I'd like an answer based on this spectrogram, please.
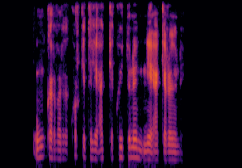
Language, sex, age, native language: Icelandic, male, 30-39, Icelandic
